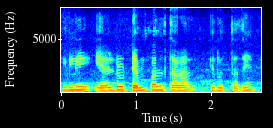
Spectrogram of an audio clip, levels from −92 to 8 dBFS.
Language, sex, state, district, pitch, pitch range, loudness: Kannada, female, Karnataka, Koppal, 225 Hz, 210-255 Hz, -17 LUFS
